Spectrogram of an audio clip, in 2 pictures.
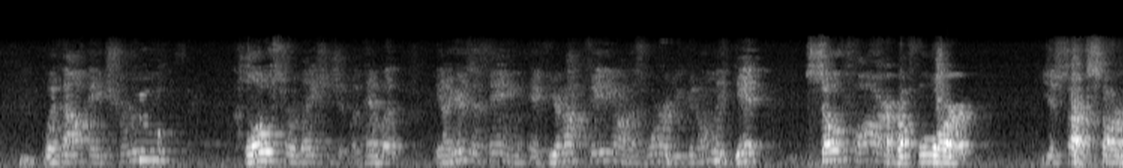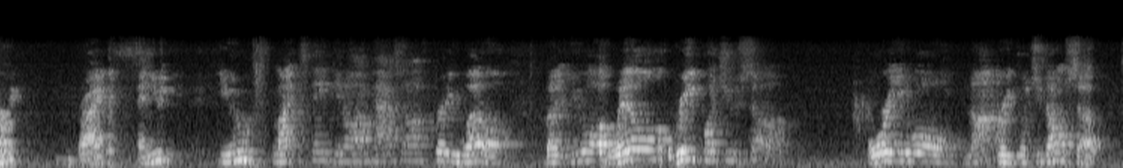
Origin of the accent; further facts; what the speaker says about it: Oklahoma City, Oklahoma, United States; But I was born in Oklahoma City, so I'm an Okie, amen. In fact, I was born in Baptist Hospital. I'm more expressive, so I am legit, okay? And but raised in church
